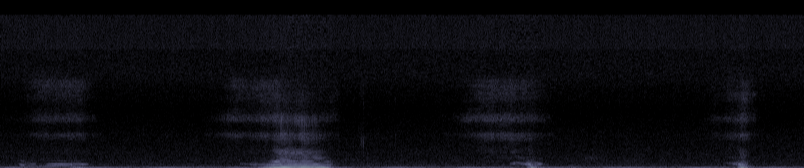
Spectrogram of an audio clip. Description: Mr. Beavis the cat sleeping and snoring very loudly.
